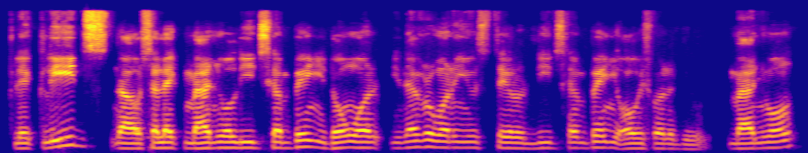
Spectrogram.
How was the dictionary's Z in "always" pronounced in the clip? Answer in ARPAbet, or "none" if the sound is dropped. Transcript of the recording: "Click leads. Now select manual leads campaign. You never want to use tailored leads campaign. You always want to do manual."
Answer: S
